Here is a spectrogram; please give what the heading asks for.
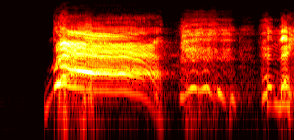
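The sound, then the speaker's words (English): A voice imitates God yelling as he leans out over the Egyptians from a cloud: one long, drawn-out groaning shout, then two shorter, wavering bursts. “Literally, in the Hebrew, it has the essence of like somebody who leans out a window and yells. So this is God, right? He's like flying in the cloud over the top of the Egyptians.”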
